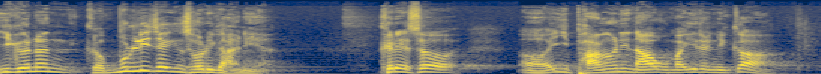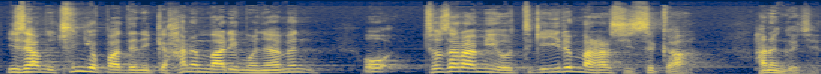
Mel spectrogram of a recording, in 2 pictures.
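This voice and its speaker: With lively intonation and a fairly high pitch, a man talks at a fairly quick pace amid audible room echo. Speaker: Bible teacher. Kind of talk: Bible lecture.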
